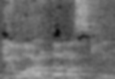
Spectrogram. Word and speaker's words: Дамаскин: Иоанн, и такое имя, Иоанн Дамаскин. Иоанн Дамаскин. Или Дамаскин. Дамаскин, Дамаскин. Ну, мне кажется, православно говорят Дамаскин почему-то. Ну да, ударение на «и», наконец. Иоанн Дамаскин.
